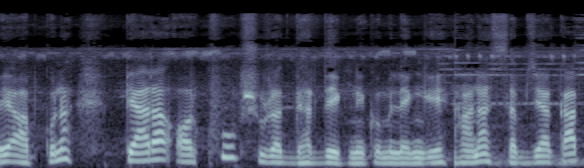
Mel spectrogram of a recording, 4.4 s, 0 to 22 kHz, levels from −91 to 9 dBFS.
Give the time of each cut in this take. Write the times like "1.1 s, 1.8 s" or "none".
3.5 s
